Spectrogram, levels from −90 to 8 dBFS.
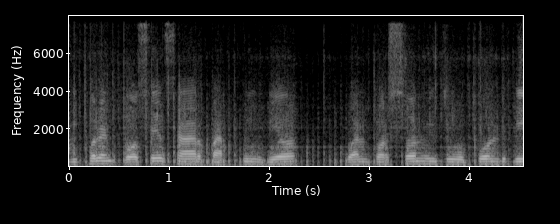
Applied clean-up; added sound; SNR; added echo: neural mask model RNNoise.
